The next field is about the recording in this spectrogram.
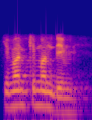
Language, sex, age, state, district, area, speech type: Assamese, male, 18-30, Assam, Nagaon, rural, conversation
